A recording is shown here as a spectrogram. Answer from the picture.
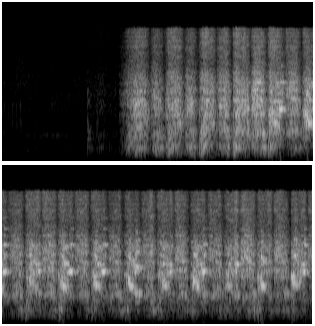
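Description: Flat hand file rasping back and forth on the cut edge of a fiberglass enclosure, in quick repeated strokes of about three to four a second, starting about a second in. This is the final hand-finishing of a heat-sink opening to a tight fit.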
